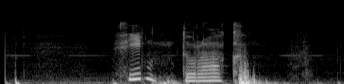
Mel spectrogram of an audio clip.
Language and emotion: Russian, sad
